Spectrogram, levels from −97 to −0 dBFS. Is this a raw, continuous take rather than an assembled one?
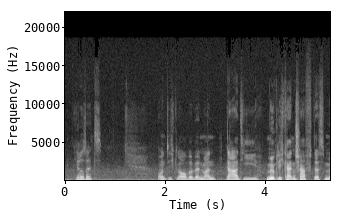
no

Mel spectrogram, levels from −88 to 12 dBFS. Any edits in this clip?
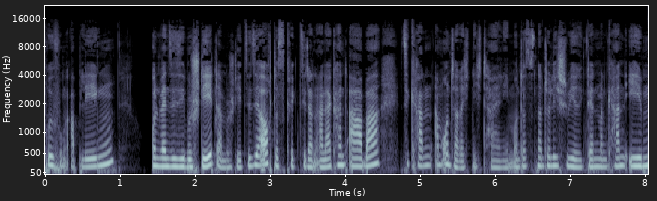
no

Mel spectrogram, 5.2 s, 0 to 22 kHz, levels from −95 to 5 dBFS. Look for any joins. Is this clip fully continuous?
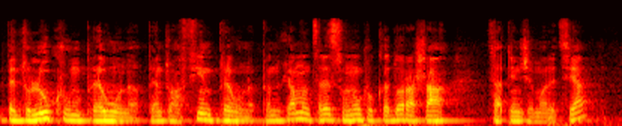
yes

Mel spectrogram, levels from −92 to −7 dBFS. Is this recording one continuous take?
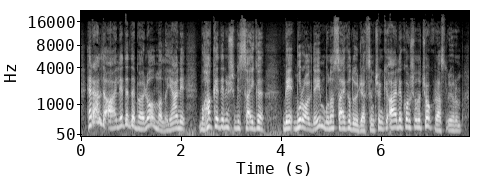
no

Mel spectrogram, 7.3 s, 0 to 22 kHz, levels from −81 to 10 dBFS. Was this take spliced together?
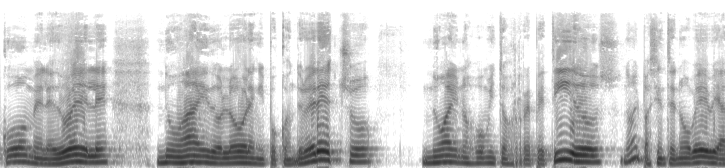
no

